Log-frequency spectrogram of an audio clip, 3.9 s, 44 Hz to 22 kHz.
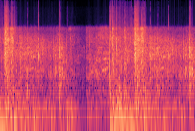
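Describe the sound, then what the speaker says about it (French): Heavy cannon rounds of a 21-gun salute boom at the national state funeral of Chad's marshal, loud, close blasts with a rumbling tail and a brief lull between them. "21 tirs de canon sont tirés pour saluer la mémoire de ce soldat loyal."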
